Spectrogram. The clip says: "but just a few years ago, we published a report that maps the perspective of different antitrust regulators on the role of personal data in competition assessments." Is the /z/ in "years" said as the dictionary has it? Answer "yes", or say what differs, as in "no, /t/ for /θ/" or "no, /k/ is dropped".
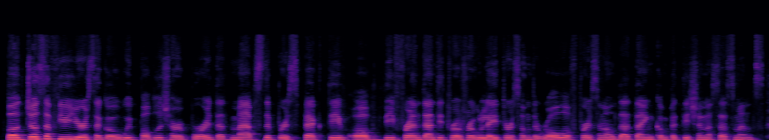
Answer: no, /s/ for /z/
